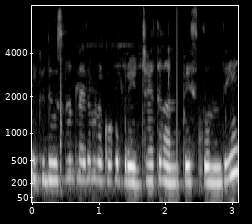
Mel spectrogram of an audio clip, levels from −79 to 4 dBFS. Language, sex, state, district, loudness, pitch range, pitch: Telugu, female, Telangana, Nalgonda, -16 LUFS, 210-240 Hz, 230 Hz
